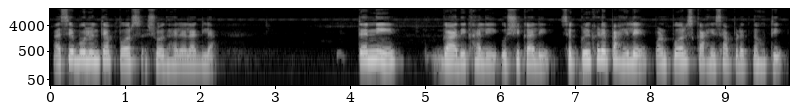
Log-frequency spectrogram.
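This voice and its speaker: A woman storyteller calmly reading a moral story in a soft narration. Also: mid-range voice, a little slow. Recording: slightly dull lo-fi audio.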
